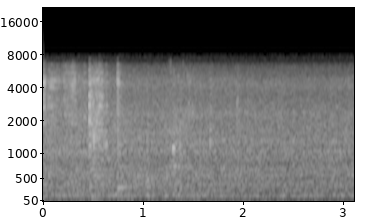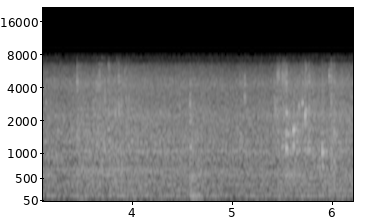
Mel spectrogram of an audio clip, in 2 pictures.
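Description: A steel spoon stirring thick custard sharbat in steel bowls: faint wet stirring, with a few brief knocks of the spoon against the bowl in the first second and again shortly before the end.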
